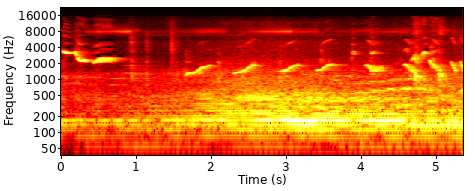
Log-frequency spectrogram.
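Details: Caged Chinese hwamei, noted for high, elaborate song and a quick, steady start, gives a loud opening whistle and then a spaced series of short rising whistles about every half second, against a low droning hum.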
